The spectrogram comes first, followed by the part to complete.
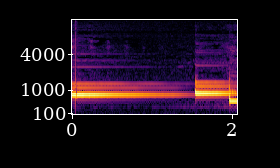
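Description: A bell-like chime note ringing and slowly fading, then a second, slightly higher chime note struck about one and a half seconds in, like a doorbell ding-dong.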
